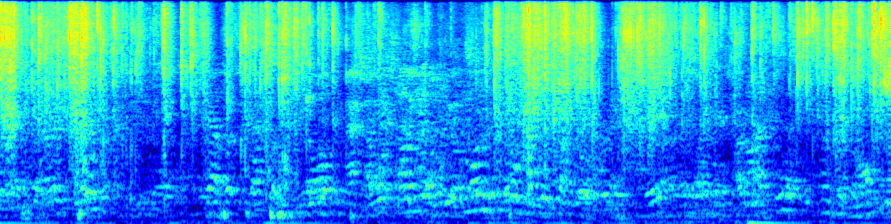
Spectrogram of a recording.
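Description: Foil card wrappers crinkle and tear as hands open them.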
